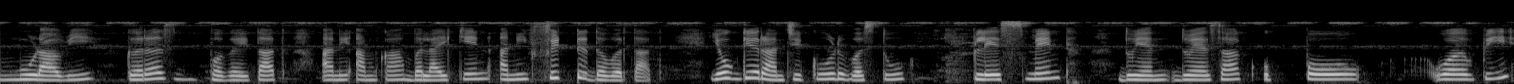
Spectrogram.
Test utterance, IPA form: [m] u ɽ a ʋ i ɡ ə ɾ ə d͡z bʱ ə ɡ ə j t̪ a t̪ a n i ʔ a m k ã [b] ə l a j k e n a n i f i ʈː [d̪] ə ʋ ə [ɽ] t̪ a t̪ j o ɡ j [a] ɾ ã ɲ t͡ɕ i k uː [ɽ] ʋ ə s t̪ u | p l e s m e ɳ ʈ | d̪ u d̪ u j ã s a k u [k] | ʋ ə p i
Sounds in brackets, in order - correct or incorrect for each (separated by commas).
correct, correct, correct, incorrect, incorrect, correct, incorrect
